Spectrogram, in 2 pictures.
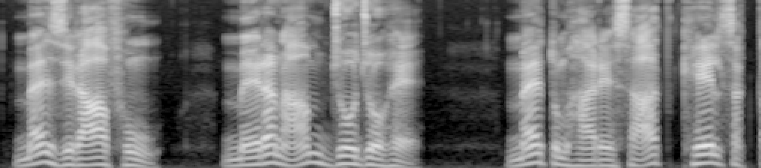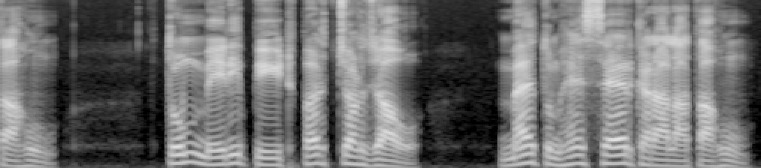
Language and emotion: Urdu, neutral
